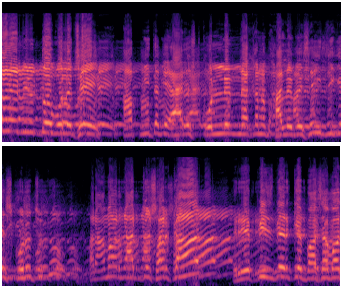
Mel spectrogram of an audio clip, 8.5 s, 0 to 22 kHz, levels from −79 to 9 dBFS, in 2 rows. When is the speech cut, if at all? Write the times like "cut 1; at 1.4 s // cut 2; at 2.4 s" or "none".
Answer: cut 1; at 5.4 s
